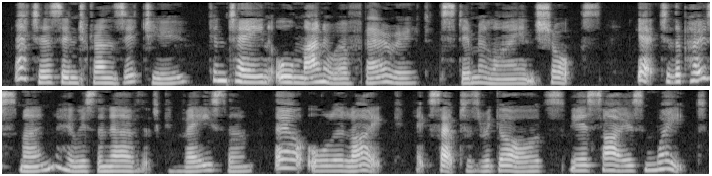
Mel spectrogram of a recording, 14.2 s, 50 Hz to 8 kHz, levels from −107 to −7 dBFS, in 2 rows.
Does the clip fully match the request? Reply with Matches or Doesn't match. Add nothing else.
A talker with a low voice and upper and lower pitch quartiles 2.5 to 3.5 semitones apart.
Doesn't match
